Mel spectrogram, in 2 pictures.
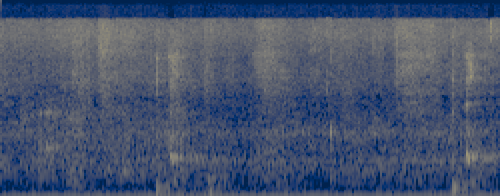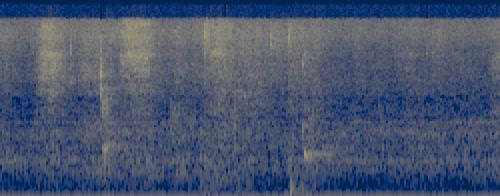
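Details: Rottweiler. A Rottweiler puppy has the hiccups, each one a brief, soft, gulping click. They come unevenly, a couple of seconds apart, sometimes in quick pairs, against a faint indoor hum.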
